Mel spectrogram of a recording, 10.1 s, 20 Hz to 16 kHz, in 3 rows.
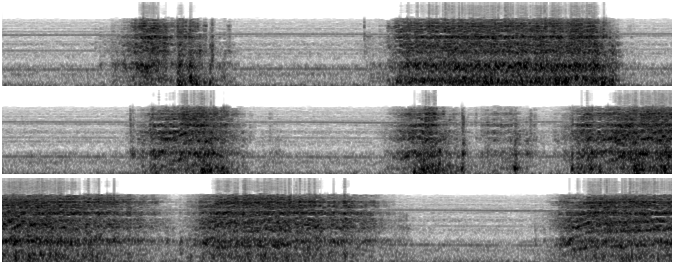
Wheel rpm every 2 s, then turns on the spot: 10, 90, 30, 90, 40.
none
